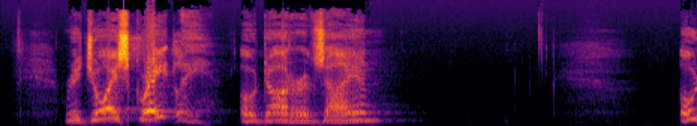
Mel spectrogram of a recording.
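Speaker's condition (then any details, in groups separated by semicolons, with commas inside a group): Hoarseness after vocal cord surgery; post-operative check on Monday good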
